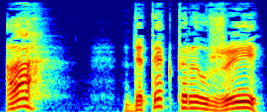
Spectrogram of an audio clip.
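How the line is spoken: Theatrical sigh. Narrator (Russian): театрально вздохнул Треверс

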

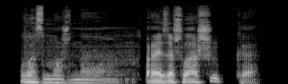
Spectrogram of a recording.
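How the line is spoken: Gruff mutter, feigning composure. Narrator (Russian): стараясь сохранить невозмутимость, буркнул он

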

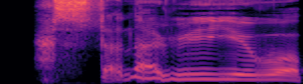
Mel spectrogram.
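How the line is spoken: Moaning. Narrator (Russian): простонал Ральф

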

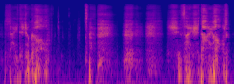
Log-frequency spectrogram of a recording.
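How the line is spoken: Gentle. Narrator (Chinese): 楚留香柔声说

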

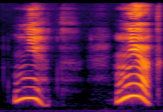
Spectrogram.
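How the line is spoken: Shouting. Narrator (Russian): крикнула Иринка

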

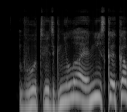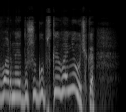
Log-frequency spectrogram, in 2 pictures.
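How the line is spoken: Hissed through clenched teeth. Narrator (Russian): процедил Стоик сквозь стиснутые зубы

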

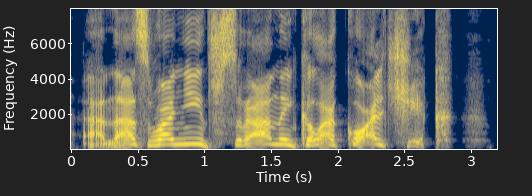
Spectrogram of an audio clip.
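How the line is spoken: Hissed. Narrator (Russian): прошипел он

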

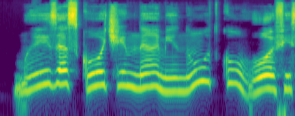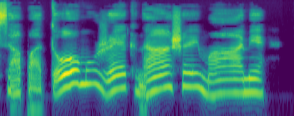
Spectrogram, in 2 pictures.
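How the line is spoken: Singsong reply. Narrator (Russian): нараспев ответил Савелий, обращаясь к другу

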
